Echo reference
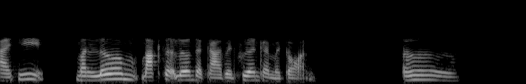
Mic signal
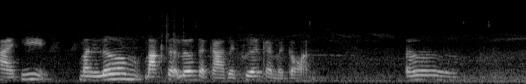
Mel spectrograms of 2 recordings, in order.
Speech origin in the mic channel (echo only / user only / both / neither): echo only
